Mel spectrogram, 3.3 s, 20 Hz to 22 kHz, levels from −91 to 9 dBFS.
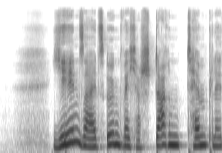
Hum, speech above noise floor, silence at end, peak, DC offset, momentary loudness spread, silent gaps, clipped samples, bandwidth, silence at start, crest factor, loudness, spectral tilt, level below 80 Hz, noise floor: none; 33 dB; 0 s; -6 dBFS; under 0.1%; 7 LU; none; under 0.1%; 17 kHz; 0.8 s; 16 dB; -20 LUFS; -4.5 dB/octave; -58 dBFS; -52 dBFS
